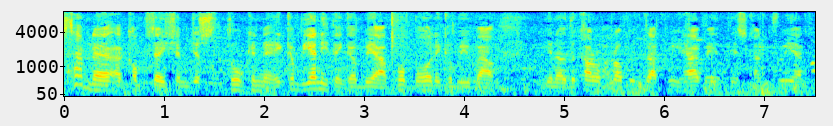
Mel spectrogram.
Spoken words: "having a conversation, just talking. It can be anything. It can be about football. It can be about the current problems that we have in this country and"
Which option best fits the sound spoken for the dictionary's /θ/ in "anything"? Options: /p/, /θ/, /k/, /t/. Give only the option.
/θ/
